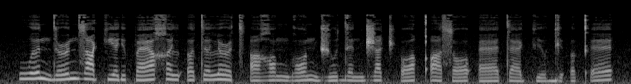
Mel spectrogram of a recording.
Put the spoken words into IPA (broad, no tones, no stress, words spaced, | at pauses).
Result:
wə ndə˞nzɑkʲɛɾʲʊ pæχɪlʔʌtə lə˞t͡sʼɑʁɔ ŋɡɔ nd͡ʒudɛnd͡ʒɑ t͡ʃʼɔqʼɑ sɔ ʔætæ kʲʊɡʲəʔʌkʼɛ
